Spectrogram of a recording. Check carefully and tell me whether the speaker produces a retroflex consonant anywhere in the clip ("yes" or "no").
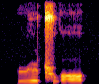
yes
